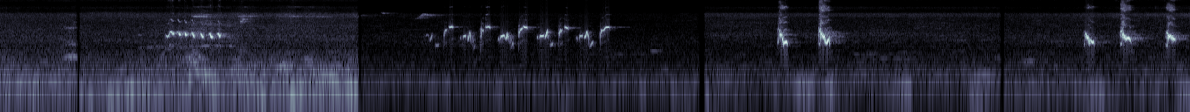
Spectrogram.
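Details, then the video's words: Sooty-headed bulbul uttering its 'cok cok cok' lure song meant to make others sing: a brief buzzy burst over background noise, a run of bubbly rising notes, then sharp paired notes. "TRUCUKAN GACOR ... suara cok cok cok ngerol panjang PANCINGAN burung trucukan agar cepat bunyi"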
